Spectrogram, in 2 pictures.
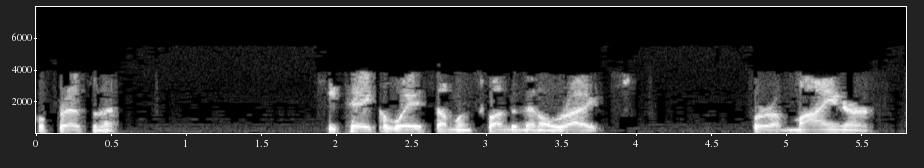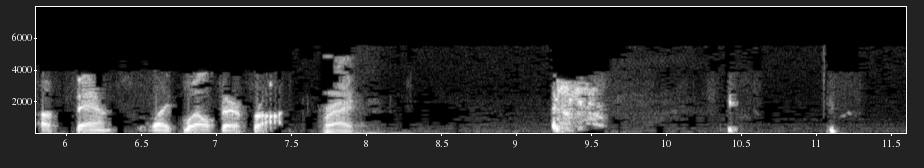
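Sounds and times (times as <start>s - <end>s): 
speech: 0.1s - 0.6s, 2.0s - 4.0s, 4.8s - 8.1s, 9.2s - 9.5s
person with a sore throat coughing: 9.2s - 9.7s.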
